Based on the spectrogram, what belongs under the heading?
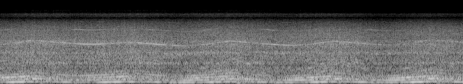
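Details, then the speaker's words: Freshly fitted 1JZ six-cylinder in a JZX90 on first run, clutch not yet bled (earlier scary noise was clutch fork), fuel leak noted: clean, strong revs rising and falling smoothly, no knocks, rattles or squeals; healthy. "Whew, she's sounding good, thank God. It's good to hear this thing running again."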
